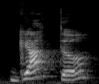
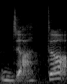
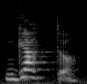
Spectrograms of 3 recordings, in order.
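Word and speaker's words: gatto: the pronunciation is stronger gato means cat I don't pronounce giotto I pronounce gato ghetto it's followed by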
